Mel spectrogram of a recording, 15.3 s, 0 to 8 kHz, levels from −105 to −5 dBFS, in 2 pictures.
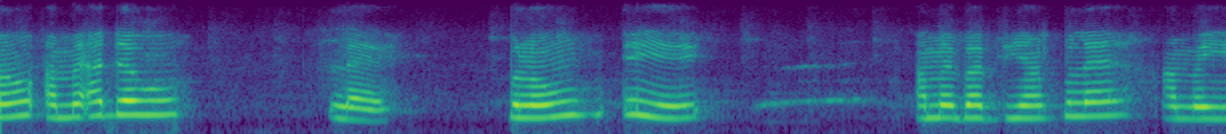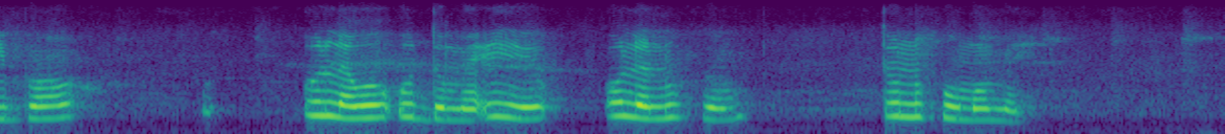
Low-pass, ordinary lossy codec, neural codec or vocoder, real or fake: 7.2 kHz; Opus, 16 kbps; none; real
